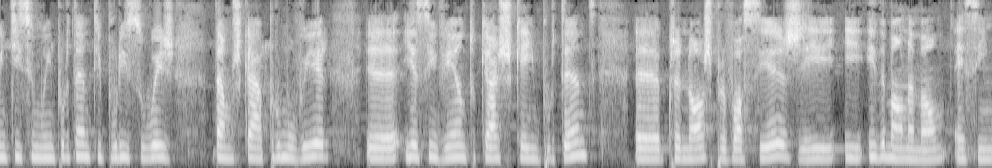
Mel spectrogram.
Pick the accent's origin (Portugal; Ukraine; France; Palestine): Portugal; on est portugais du Portugal et portugais de partout, mais aussi du Cap-Vert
